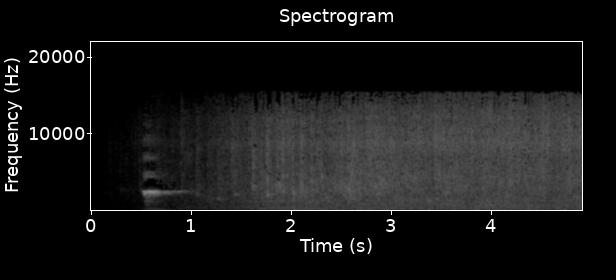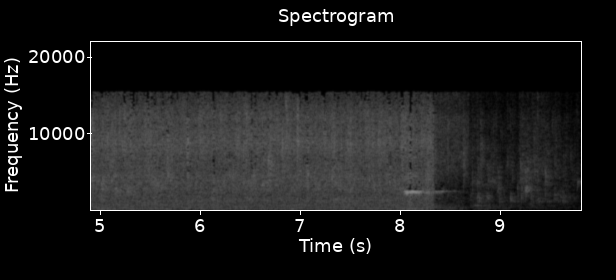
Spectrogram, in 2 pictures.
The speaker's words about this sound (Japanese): うんうん、泡を流していこう。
